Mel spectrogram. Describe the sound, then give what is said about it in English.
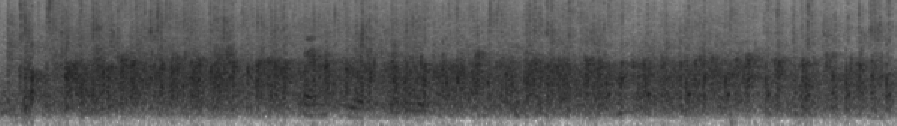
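Applause from a lecture audience welcoming a rabbi to give a talk: a continuous, even patter of many hands clapping, loud and sustained for the whole stretch with no voices over it. “Rabbi Plotkin's talk today is entitled, Inside the Garden, How the Jewish Interpretive Tradition Reads the First Humans. Please give her a warm welcome.”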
